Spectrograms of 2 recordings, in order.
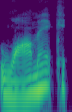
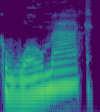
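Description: First: The name sounds like 'wah-mick'. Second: The name is read the way it is spelled. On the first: This is how the person himself says it. The speaker calls it right. "he says it Womack" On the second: This is the reading the spelling suggests. The speaker calls it wrong. "it looks like Womack"

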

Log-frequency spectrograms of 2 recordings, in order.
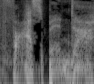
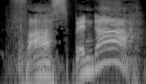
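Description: First: The name is said at a calm, normal level. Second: The name is said loudly and with intensity.

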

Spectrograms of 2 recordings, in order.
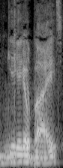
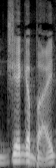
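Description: First: The word begins with a hard G sound. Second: The word begins with a soft J-like sound. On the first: The speaker calls it right. "I happen to like the hard G" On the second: The speaker calls it wrong. "we don't say gigabyte"

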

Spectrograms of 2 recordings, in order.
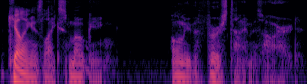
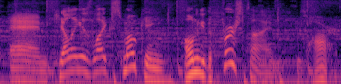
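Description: First: It is said in a gruff noir detective voice. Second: It is said in his normal voice.

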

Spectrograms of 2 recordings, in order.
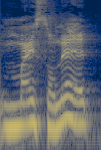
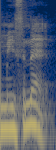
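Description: First: The name is said with Spanish pronunciation. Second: The name is said in a relaxed, casual way. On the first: "but the Spanish say Maisonet" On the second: "and then we're lazy, so we just say Maisonet"

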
